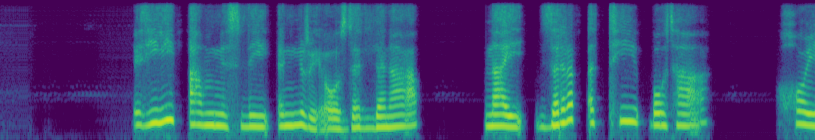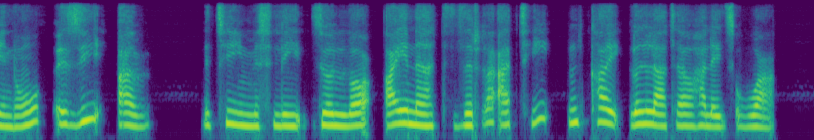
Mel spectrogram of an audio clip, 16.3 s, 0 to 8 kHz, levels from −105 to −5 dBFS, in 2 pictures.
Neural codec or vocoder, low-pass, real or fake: codec, 16 kHz in and 24 kHz out, 0.6 kbps, FocalCodec, streaming, 4096 codes; 7.2 kHz; fake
